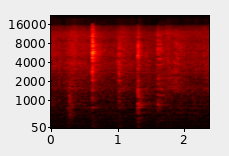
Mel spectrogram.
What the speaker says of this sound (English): Just 1 or 2 minutes you stir fry it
